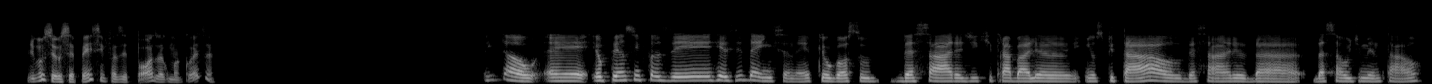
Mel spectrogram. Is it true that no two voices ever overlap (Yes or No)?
Yes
